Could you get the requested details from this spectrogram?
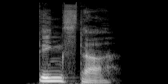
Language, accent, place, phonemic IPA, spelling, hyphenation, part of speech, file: German, Germany, Berlin, /ˈdɪŋs.da/, Dingsda, Dings‧da, noun, De-Dingsda.ogg
- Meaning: 1. thingy, thingamabob (something whose name one cannot recall) 2. whosit, whatshisname (a person whose name one cannot recall)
